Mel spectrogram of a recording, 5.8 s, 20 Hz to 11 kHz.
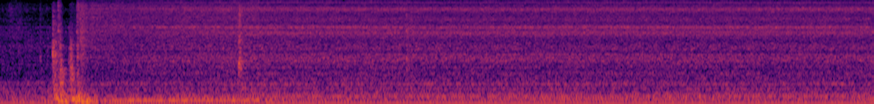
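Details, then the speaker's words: BMW 525 with N54/N55 engine after replacing the high-pressure fuel pump for 2B2C and 29F2 codes: quick catch then smooth, steady low idle; starts much faster, no check engine or fuel pump codes after several starts. "no check engine yet so I started the car for like probably three four times uh no cods for the high pressure fuel pump or whatever starts a lot faster now as you can hear it"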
